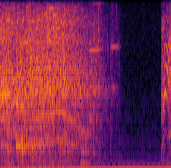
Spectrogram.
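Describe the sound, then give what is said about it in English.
Escalator drive motor that pulls the step chain and handrail, running with a steady, loud mechanical whir and clatter that dips quieter briefly near the end before picking back up. “now here's the motor that pulls the chain, and the chain pulls the steps and the handrail”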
